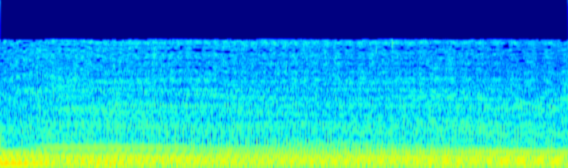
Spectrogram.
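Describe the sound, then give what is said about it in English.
A sports car engine drones steadily during a test drive in Midrand, a deep rumbling hum with a smooth, constant pitch and no talking over it. “It's a beautiful sound, isn't it?”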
